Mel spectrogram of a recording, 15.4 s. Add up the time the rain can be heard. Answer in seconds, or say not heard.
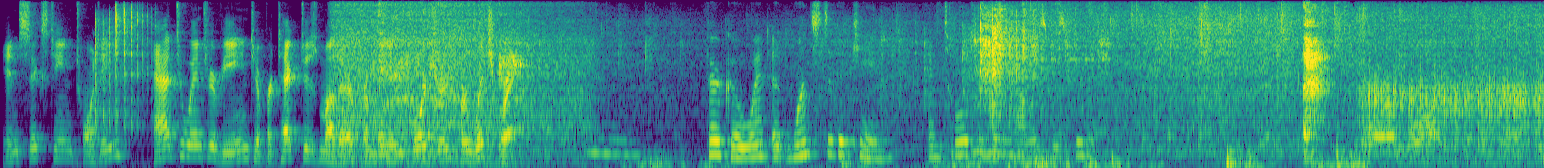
12 s.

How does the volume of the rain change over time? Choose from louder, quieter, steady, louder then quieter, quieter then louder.
quieter then louder.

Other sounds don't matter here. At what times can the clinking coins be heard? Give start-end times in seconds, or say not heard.
0.9-1.6, 8.8-11.1.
